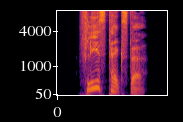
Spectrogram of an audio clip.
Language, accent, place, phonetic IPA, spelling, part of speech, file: German, Germany, Berlin, [ˈfliːsˌtɛkstə], Fließtexte, noun, De-Fließtexte.ogg
- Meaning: nominative/accusative/genitive plural of Fließtext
